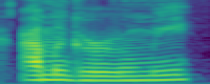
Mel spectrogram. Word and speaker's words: amigurumi: Amigurumi. Yeah, I don't think he said it right. Amigurumi.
